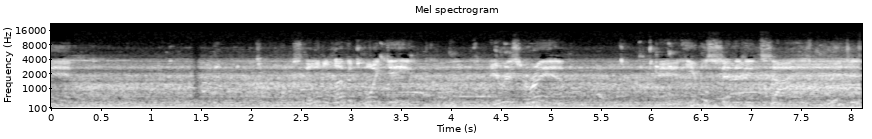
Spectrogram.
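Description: Basketball game broadcast playing faintly in the background: a commentator talking over arena sound, with a steady low hum underneath.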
